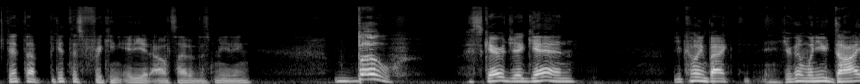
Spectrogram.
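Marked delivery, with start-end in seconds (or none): 3.4-3.9 loud high boo; startling boo. Acted. Prankster interrupts. 4.7-8.6 high, loud teasing taunt; taunting prankster. Acted.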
